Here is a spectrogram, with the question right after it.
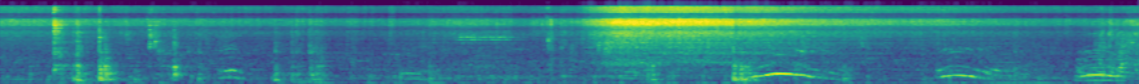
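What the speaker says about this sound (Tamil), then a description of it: "தண்ணி போட்டு இது கொஞ்சம் கொதிக்கட்டும்." Water poured over roasted vermicelli heats toward a boil in a pan. A soft hiss and sizzle swells in the middle, with faint stirring and intermittent talk around it.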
